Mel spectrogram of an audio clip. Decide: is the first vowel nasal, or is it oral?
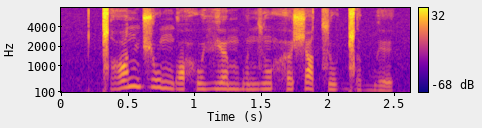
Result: oral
